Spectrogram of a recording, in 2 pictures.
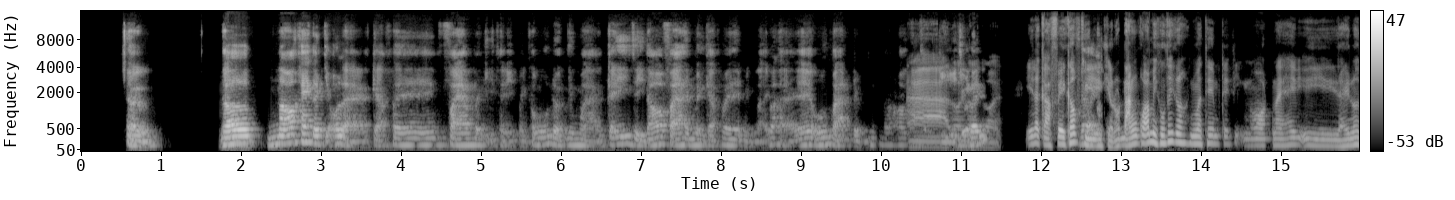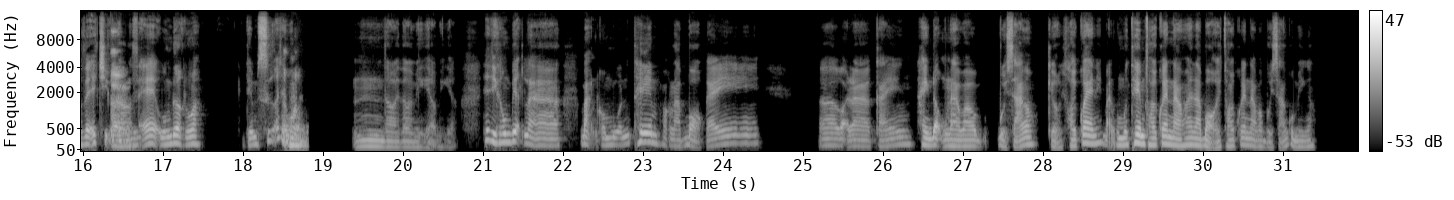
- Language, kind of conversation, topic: Vietnamese, podcast, Bạn có thể chia sẻ thói quen buổi sáng của mình không?
- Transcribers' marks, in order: tapping; other background noise; unintelligible speech; unintelligible speech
